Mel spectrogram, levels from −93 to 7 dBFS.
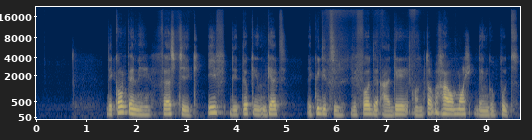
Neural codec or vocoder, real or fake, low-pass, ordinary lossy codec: autoencoder, 48 kHz, 32 numbers a frame, DAC-VAE, trained on Japanese speech; fake; none; none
